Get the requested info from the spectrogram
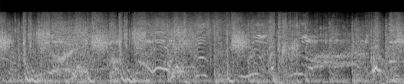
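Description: Film fight sound effects: a dense, rapid run of punch whacks and swishing whooshes.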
